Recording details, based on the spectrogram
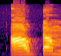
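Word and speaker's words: autumn: यहां पे एम के पश्चात एन है तो आटम यू जो है आटम तो यहां पे एम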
